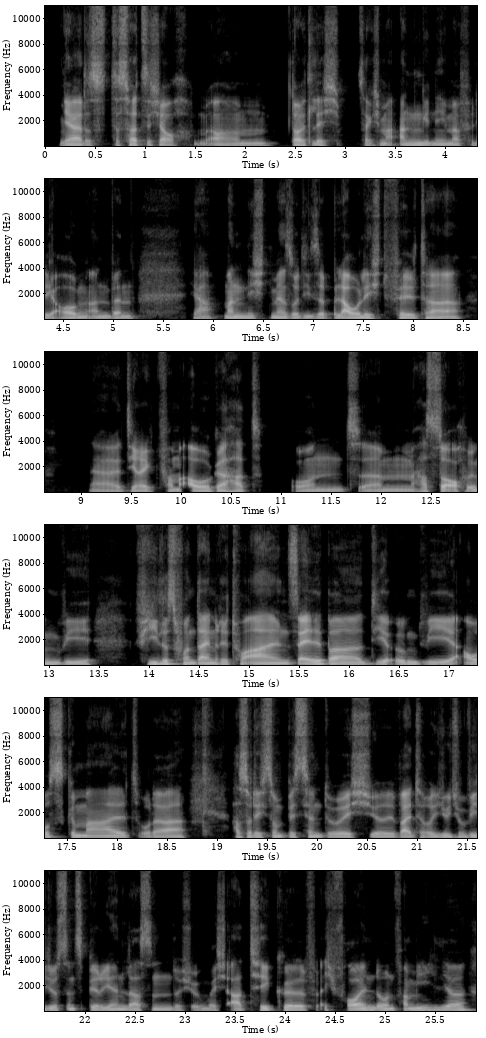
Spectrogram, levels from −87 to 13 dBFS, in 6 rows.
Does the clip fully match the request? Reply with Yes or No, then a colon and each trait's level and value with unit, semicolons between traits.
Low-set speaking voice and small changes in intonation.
No: very low, 95 Hz; average, 4.6 semitones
